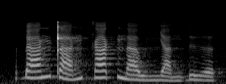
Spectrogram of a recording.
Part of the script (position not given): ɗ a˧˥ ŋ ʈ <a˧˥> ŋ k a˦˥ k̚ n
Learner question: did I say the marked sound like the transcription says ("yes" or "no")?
no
